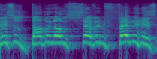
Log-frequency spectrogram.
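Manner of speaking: ordinary talk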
